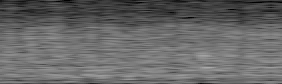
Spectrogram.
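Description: Clear spring water rushes out of the ground on a mountainside, a steady close-up gushing hiss with no pauses and no voices.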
